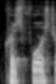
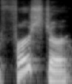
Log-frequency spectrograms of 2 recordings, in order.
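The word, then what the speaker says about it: Foerster: because Christopher the uh and I always call him Chris Forster apparently you pronounce it first or the 49ers offensive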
